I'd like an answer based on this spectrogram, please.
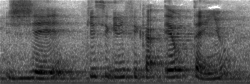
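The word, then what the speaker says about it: j'ai: A com I em francês tem um som de E, como em G, que significa eu tenho, G.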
